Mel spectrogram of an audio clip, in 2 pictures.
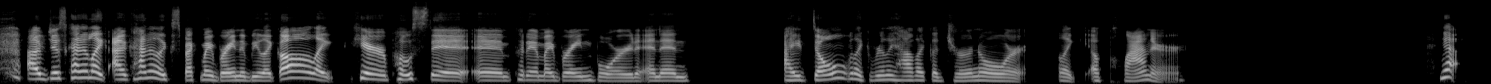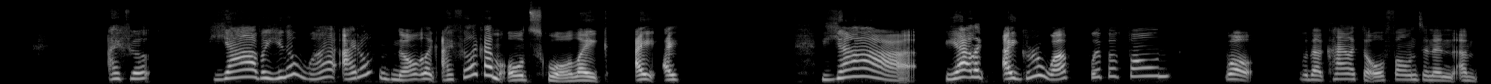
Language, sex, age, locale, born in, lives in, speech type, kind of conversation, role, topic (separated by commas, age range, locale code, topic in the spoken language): English, female, 25-29, en-US, United States, United States, conversation, advice, user, How should I apologize to my friend for forgetting their birthday?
